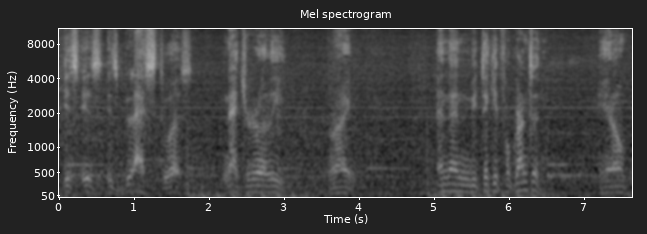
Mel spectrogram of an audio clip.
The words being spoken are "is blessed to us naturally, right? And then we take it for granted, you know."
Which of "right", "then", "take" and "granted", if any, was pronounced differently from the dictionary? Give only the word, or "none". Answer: none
